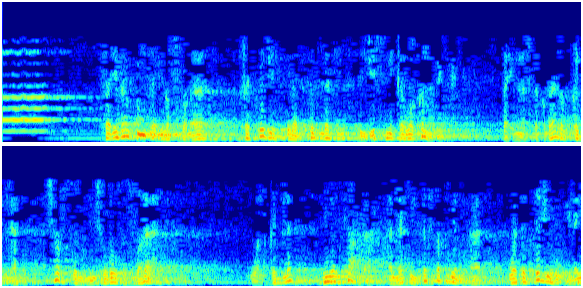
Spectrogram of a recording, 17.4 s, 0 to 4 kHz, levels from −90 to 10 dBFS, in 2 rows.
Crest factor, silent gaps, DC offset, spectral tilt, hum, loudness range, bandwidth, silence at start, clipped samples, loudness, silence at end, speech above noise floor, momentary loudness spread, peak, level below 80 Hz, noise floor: 16 dB; none; under 0.1%; -13.5 dB/octave; none; 5 LU; 3.2 kHz; 0 s; under 0.1%; -25 LUFS; 0 s; 23 dB; 14 LU; -8 dBFS; -48 dBFS; -47 dBFS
